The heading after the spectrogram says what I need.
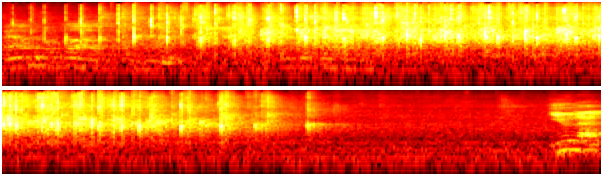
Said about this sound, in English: I just want to please give a round of applause for him.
